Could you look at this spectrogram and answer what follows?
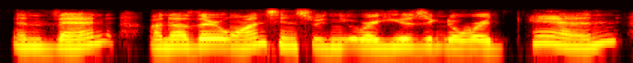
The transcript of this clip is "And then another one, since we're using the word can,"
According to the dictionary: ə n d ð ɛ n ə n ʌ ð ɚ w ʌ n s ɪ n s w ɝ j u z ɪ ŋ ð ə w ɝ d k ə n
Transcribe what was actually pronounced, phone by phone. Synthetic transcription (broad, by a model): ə n ð ɛ n ə n ʌ ð ɚ w ʌ n s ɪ n s w ɝ j u z ɪ ŋ ð ə w ɝ d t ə n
